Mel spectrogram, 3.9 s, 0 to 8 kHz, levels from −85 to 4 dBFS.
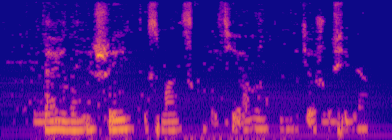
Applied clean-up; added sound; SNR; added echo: classical method spectral subtraction.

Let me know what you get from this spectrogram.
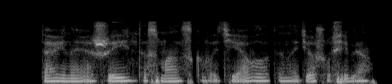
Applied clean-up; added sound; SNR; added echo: none; none; none; none.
